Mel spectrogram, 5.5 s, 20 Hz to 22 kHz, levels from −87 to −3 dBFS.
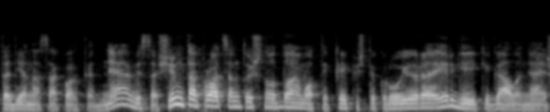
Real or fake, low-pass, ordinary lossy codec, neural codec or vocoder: fake; 7.2 kHz; MP3, 48 kbps; codec, 16 kHz, 8 kbps, FreqCodec, smaller model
